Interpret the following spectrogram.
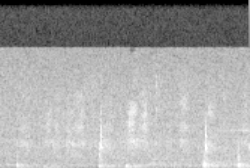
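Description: Marker pen writing on a whiteboard: a few short, faint strokes and taps as a term of an equation is written out.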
